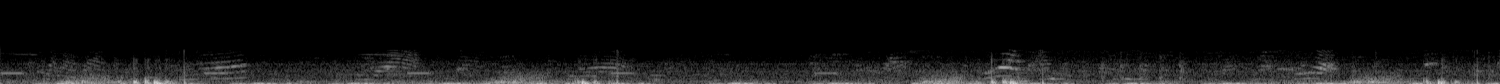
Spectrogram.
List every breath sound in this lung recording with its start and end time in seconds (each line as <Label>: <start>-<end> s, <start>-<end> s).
Inhalation: 0.51-1.23 s, 4.65-5.66 s, 9.13-9.93 s, 13.45-14.28 s
Exhalation: 1.23-2.44 s, 9.93-11.13 s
